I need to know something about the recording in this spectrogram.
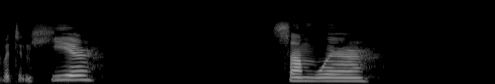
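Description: A man speaks briefly into a microphone, close up.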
